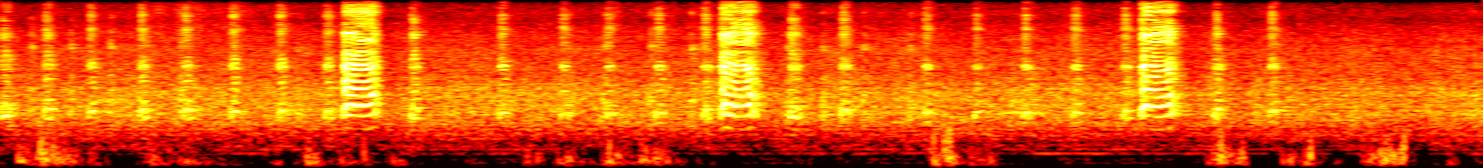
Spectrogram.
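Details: Several domestic hens singing egg songs after laying: three loud, harsh, rising cackle bursts about two and a half seconds apart over softer clucking, with low thumping and handling noise throughout.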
